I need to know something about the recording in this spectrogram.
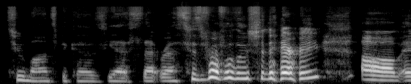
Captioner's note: laughs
